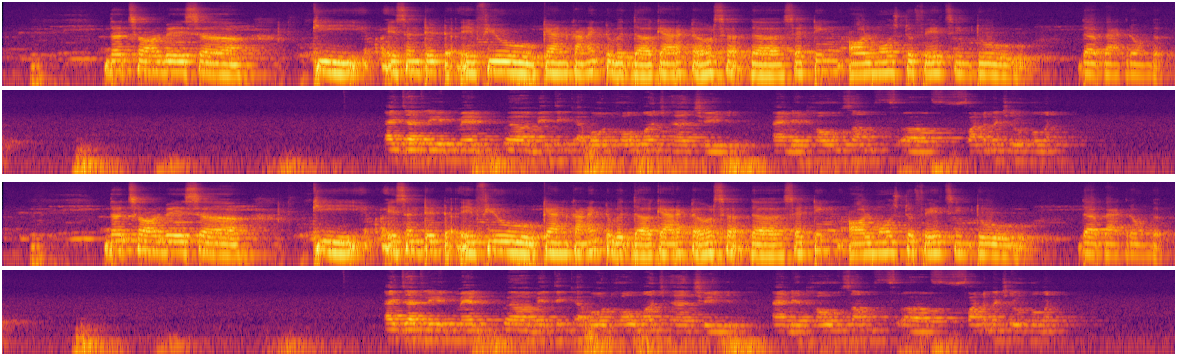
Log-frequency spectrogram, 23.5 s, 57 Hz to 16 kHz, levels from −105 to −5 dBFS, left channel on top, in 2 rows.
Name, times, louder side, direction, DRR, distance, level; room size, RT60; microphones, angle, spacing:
voice 1, 0.0-11.6, left 1 dB, 10° right, 4 dB, 0.6 m, -19 dB
voice 2, 15.5-22.2, equal, 75° right, -1 dB, 2.5 m, -30 dB
7.9 x 5.1 x 6.5 m, 1.1 s
head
